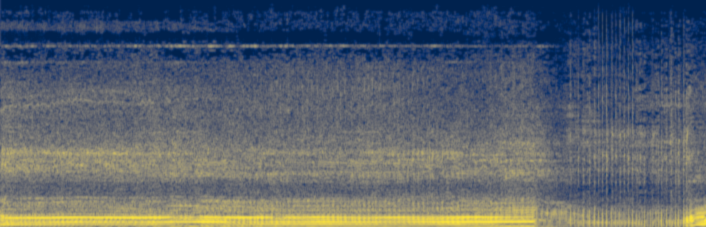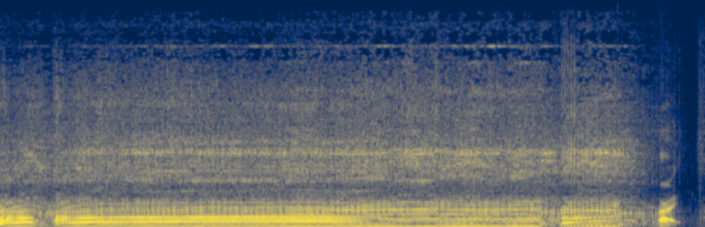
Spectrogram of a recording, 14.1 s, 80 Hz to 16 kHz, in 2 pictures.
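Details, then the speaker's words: New Echo SRM-2620T two-stroke line trimmer, first start after possible flooding: high steady buzz, drops to idle and revs back up cleanly several times; normal running. "all right so as you can see the equity are did very well"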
